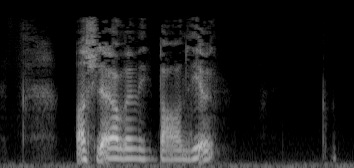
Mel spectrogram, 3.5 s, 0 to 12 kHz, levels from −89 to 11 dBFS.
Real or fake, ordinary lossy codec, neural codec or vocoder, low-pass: fake; MP3, 32 kbps; autoencoder, 22.05 kHz, a latent of 192 numbers a frame, VITS, trained on many speakers; 9.9 kHz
